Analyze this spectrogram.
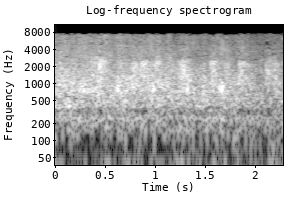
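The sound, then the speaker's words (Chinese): An audience applauds to welcome a speaker. The clapping is a faint, even patter with no break. “让我们掌声欢迎”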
